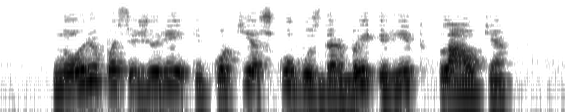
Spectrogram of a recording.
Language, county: Lithuanian, Šiauliai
